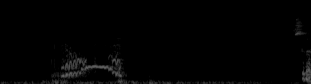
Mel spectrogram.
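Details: Luxe, a female Bengal cat, indoors and lately keen on exploring the shower, gives one short trilled chirp that rises then falls over about three quarters of a second, followed by quiet and a brief noisy burst at the end.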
